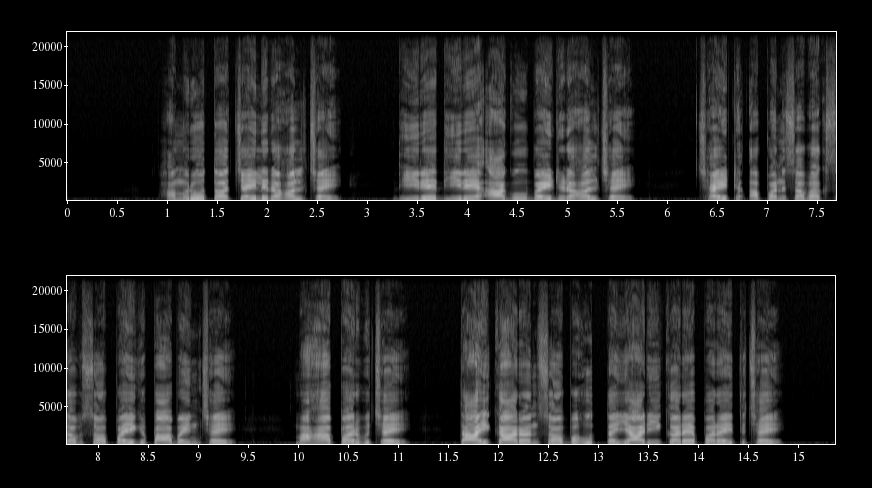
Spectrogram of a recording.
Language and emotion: Maithili, neutral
